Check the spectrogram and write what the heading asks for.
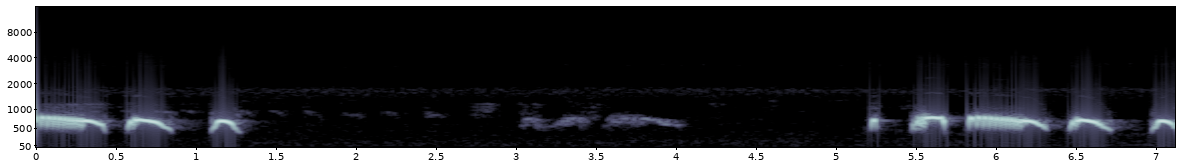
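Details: Female spotted dove calling to stimulate males: three arched coos, a stretch of quiet faint murmuring, then a fresh burst of about six downward-bending coos, including one longer sustained note.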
